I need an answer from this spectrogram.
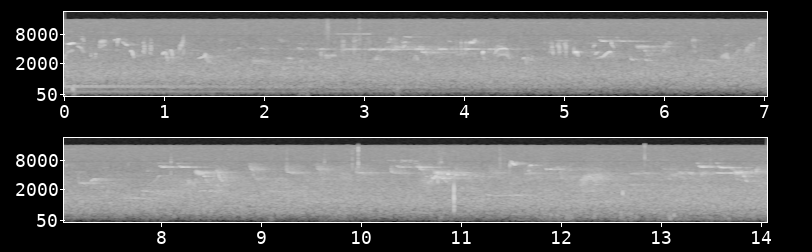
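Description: Several birds chirping and singing in short, high calls over steady background noise. A strummed acoustic guitar chord dies away in the first second or so.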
